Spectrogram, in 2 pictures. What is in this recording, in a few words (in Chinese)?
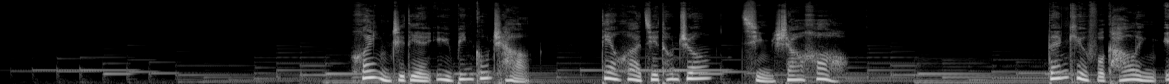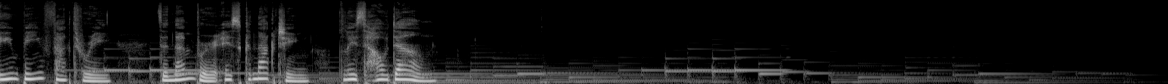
彩铃 工厂彩铃中英文 甜美, 女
